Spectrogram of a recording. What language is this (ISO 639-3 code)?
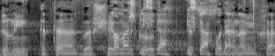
heb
